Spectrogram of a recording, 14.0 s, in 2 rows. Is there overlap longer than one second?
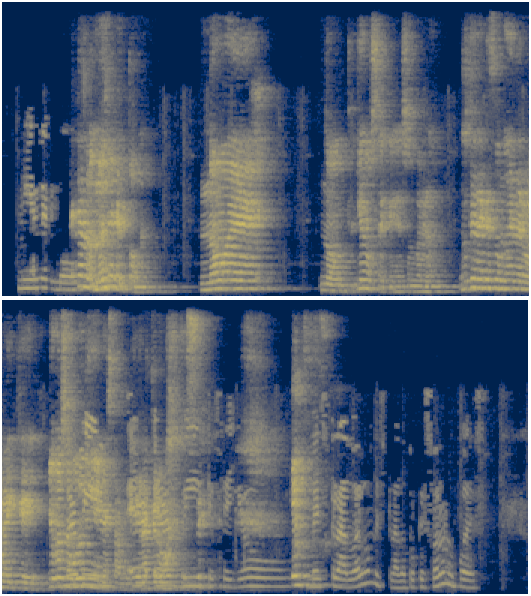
Yes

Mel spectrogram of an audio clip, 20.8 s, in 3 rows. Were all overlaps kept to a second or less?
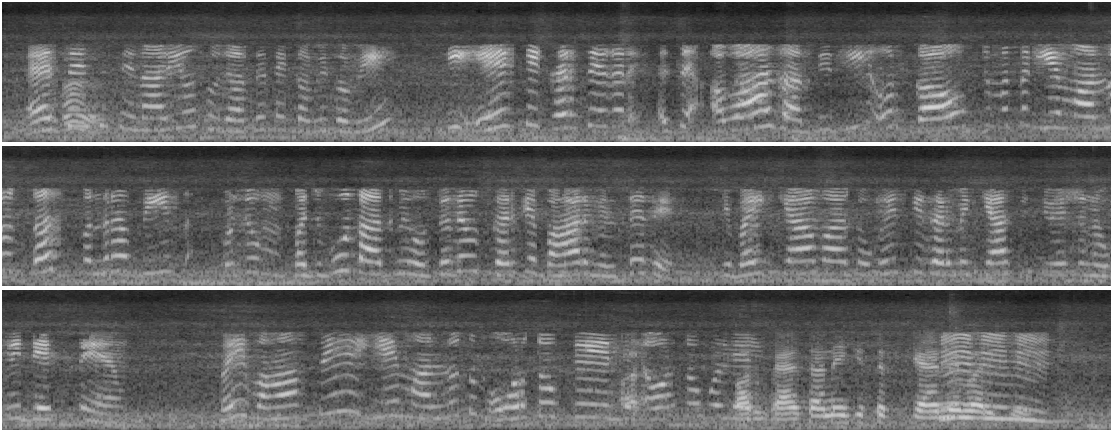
Yes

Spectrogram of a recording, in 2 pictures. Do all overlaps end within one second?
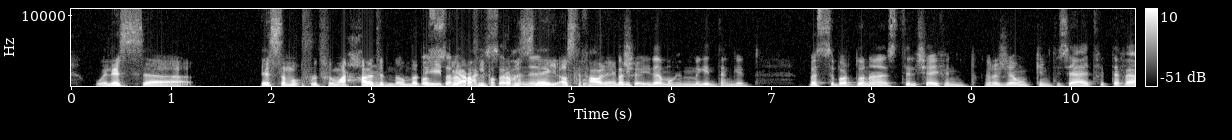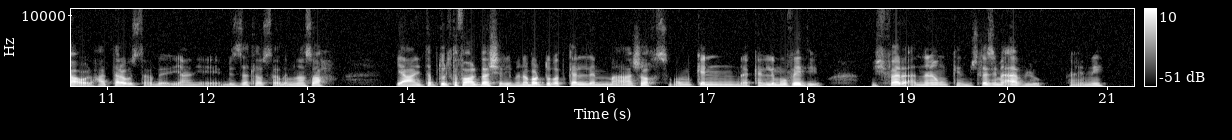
No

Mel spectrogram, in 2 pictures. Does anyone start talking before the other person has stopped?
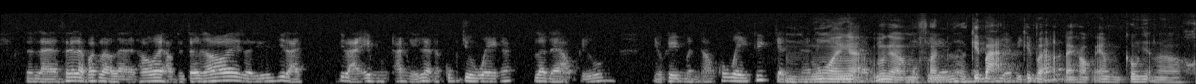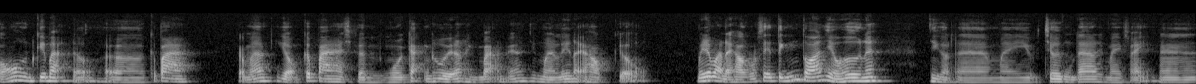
Yes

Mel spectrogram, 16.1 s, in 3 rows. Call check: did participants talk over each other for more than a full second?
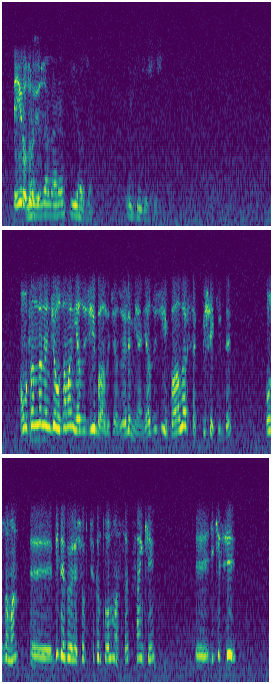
No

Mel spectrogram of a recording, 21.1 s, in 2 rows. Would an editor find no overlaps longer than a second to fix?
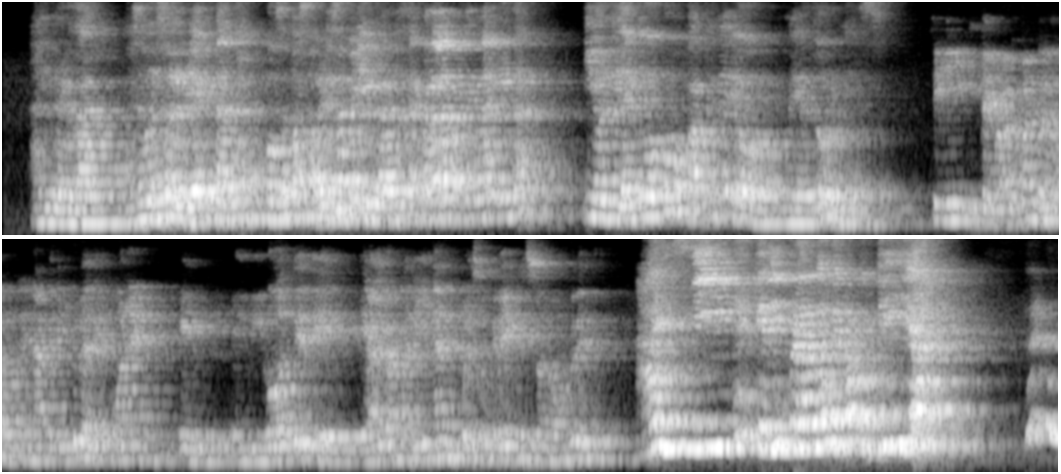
Yes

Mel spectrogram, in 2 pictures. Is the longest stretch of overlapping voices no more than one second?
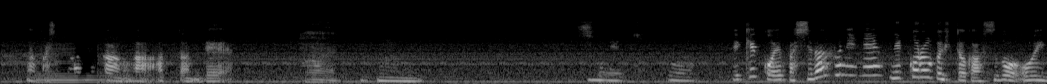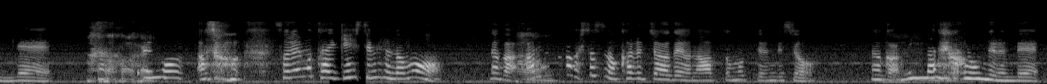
No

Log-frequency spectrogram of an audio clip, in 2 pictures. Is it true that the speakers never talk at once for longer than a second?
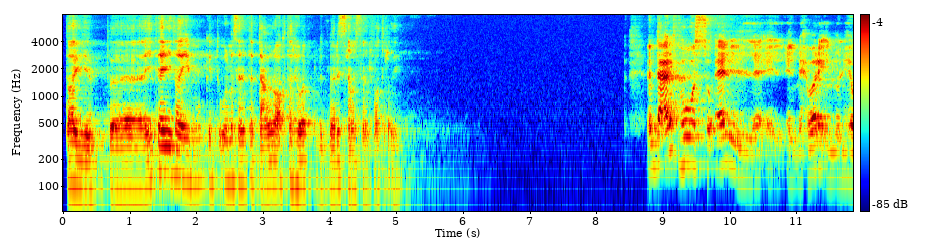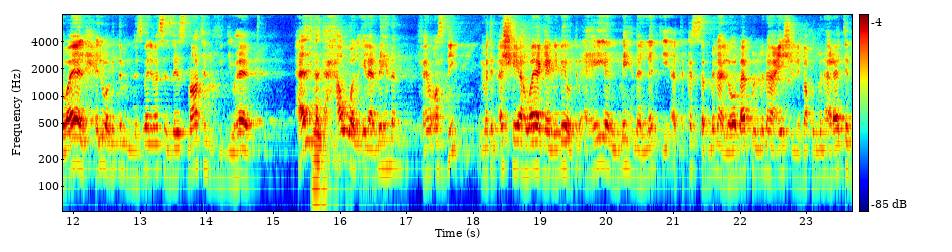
Yes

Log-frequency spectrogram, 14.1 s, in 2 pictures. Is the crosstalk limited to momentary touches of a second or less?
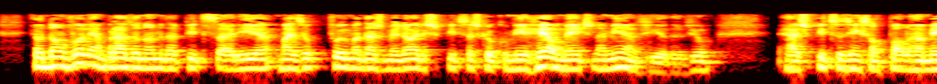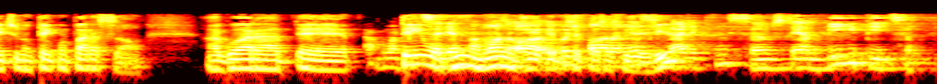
No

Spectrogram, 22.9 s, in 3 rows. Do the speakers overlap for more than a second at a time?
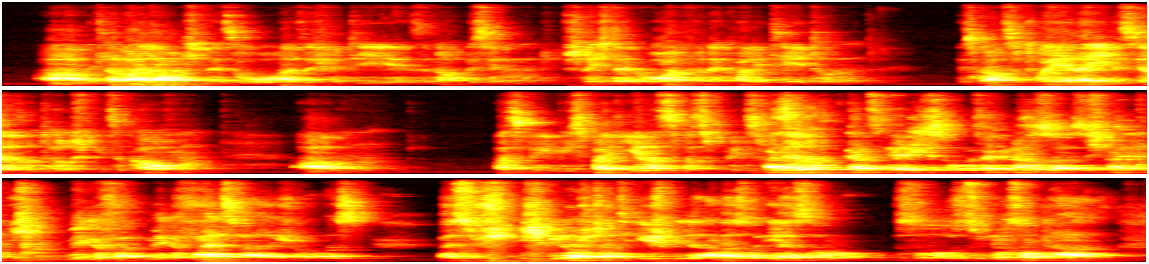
No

